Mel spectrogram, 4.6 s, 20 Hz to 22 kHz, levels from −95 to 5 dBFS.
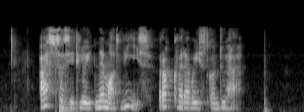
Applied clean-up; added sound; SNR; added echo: none; Bowed string instrument; 13 dB; none.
